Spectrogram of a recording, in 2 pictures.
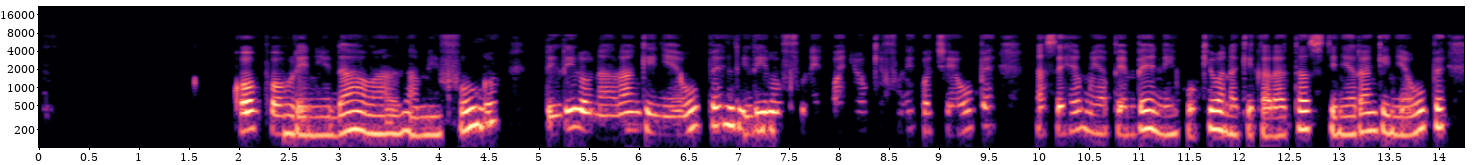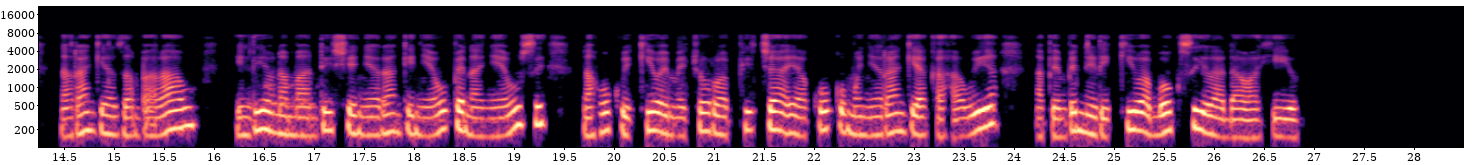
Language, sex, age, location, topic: Swahili, female, 50+, Dar es Salaam, agriculture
